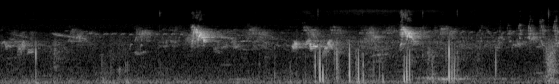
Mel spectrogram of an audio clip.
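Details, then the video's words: Garden birds singing in the morning: scattered high, bright chirps and short twittering phrases over a faint background hiss. "Sweet Bird Sound - Morning Sound Effect Garden Bird"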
